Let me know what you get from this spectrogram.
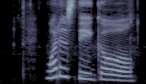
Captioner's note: speaking French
